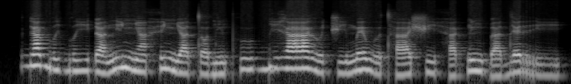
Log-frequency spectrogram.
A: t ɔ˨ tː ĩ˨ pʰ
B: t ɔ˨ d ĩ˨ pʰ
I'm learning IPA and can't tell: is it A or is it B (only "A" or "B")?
B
